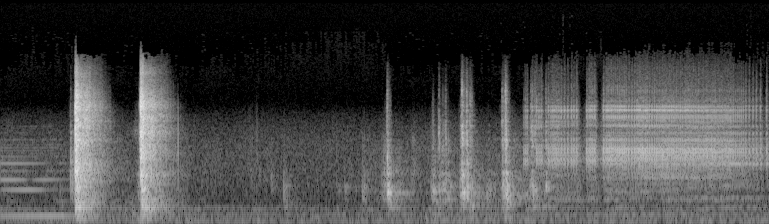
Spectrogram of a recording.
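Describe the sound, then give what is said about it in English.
Two heavy, resonant knocks land on the massive oak door of a chateau, followed by a few latch clicks and a long, drawn-out creak as the door swings open. No voices. “In a few moments, my bare feet were padding up stone steps, and I stood in front of the massive oaken door.”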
